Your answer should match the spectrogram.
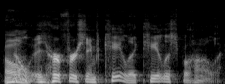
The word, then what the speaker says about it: Spychalla: Her last name is spelled S-P-Y-C-H-A-L-L-A. And the reason I know it's pronounced Spahala is because that was the name of a family I grew up with in Matamida.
